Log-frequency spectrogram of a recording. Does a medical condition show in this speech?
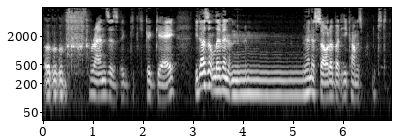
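Yes: stuttering; hidden until about 4-5 years ago, now openly stutters; stuttered a lot over recent weekend, less after drinking; here prolonged sounds, blocks.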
